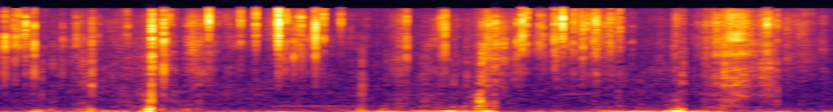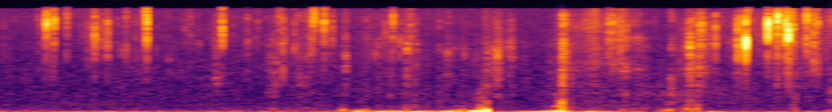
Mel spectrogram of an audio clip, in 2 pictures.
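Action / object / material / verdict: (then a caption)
scrape / foam bead clay / foam beads / none. A hand-sized solid lump of gold-yellow foam bead clay (floam) on a marble surface is squeezed, pulled and crunched with fingertips and thumbs. It gives off dense, irregular crackling and crinkling bead sounds with short, dry pops and tearing textures.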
